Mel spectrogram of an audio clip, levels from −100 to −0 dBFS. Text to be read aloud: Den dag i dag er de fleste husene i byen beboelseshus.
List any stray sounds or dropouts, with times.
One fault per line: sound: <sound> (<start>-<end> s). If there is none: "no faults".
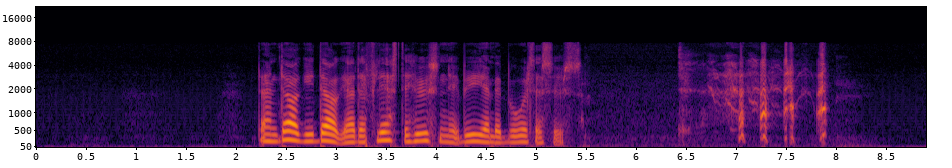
sound: laugh (6.4-7.9 s)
